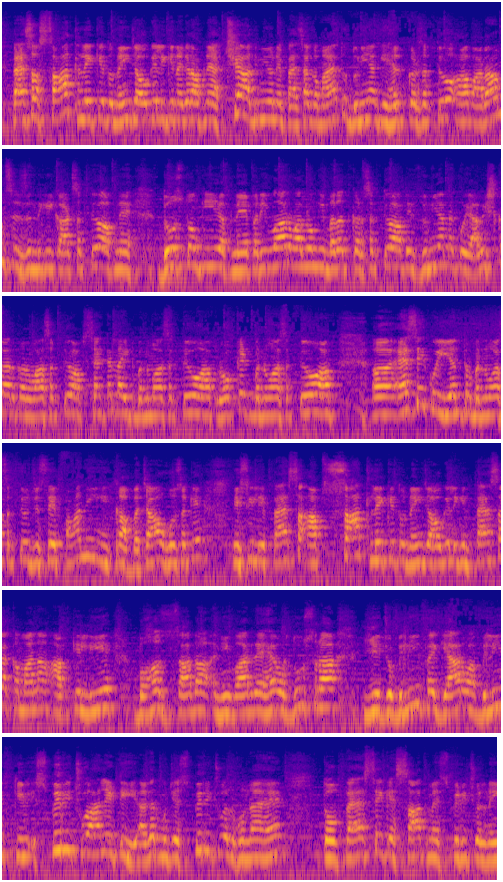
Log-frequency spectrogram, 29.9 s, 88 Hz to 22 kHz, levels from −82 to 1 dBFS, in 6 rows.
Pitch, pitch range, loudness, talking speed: 220 Hz, 210-240 Hz, -22 LUFS, 220 wpm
